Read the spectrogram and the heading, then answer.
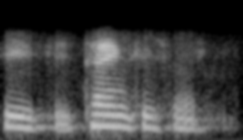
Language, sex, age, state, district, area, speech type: Punjabi, female, 18-30, Punjab, Fazilka, rural, conversation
